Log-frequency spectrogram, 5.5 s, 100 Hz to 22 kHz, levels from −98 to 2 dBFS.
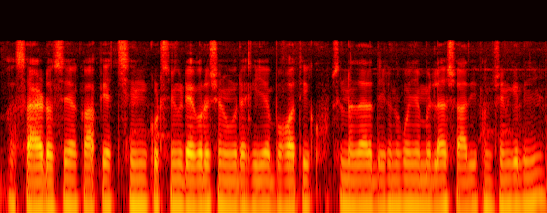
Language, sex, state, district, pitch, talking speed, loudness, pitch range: Hindi, male, Uttar Pradesh, Etah, 115 Hz, 285 wpm, -37 LUFS, 115-120 Hz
